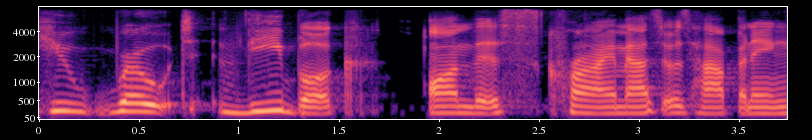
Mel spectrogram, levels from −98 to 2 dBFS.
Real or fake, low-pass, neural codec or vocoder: real; 7.2 kHz; none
